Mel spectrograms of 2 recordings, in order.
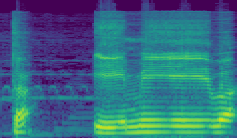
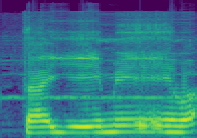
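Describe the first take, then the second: First: There is a brief pause after the first syllable. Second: The words run together with no pause. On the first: The speaker calls it right. "ఆగితే త ఏమేవ" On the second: The speaker calls it wrong. "ఆగకపోతే యాకి ఈకారం ఇచ్చినట్టుగా త ఏమేవ అవుతుంది"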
